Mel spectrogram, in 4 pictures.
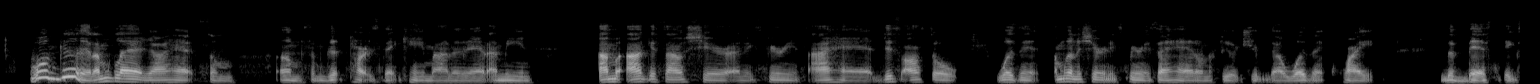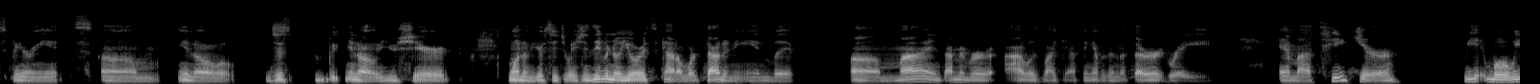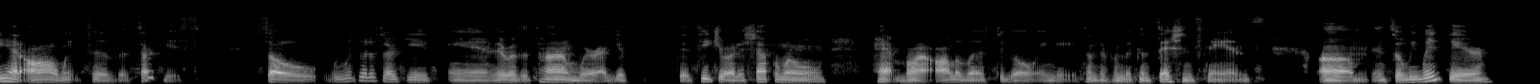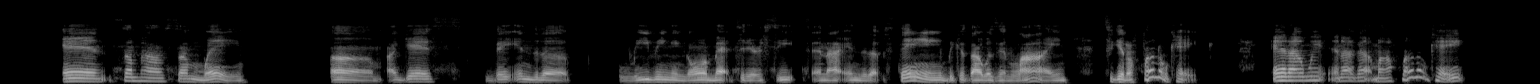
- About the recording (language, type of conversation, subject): English, unstructured, Which school field trips still stick with you, and what moments or people made them unforgettable?
- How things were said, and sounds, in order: other background noise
